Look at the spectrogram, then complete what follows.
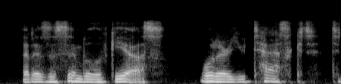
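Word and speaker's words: Geas: That is a symbol of Gios.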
